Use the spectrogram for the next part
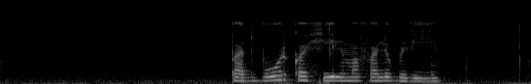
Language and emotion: Russian, neutral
